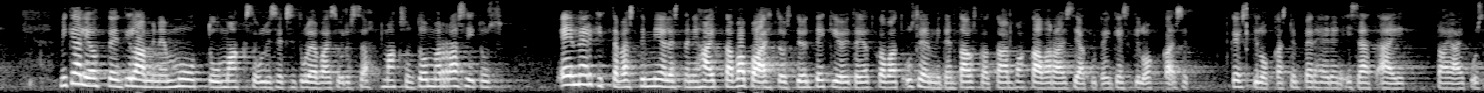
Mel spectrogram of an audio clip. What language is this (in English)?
Finnish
